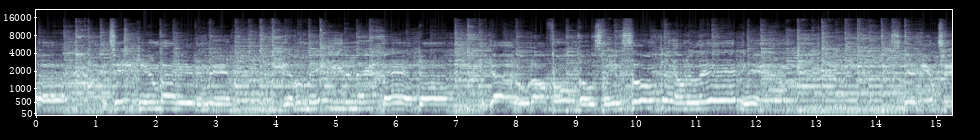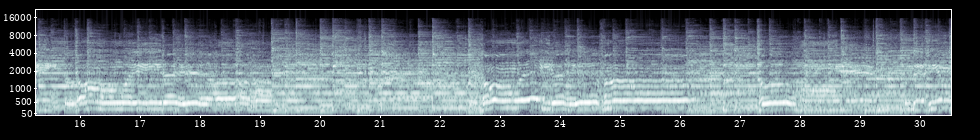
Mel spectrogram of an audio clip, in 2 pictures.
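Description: A country song played live on acoustic guitar, with a wavering sung melody over the strummed chords.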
